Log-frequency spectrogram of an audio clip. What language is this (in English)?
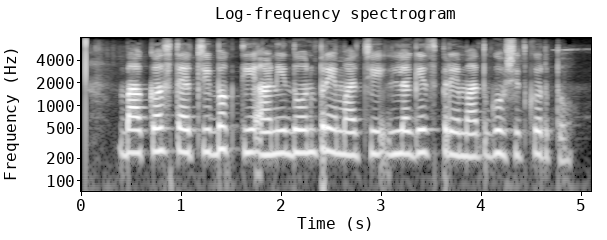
Marathi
